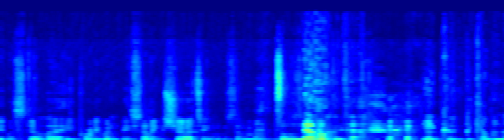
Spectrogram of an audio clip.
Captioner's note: laughs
